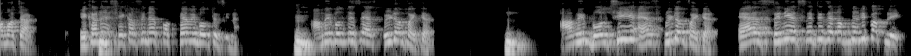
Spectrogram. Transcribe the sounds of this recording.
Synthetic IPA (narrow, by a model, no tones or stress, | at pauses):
ɔmat͡ɕa̰ɾ | ekʰaneʃekʰasinaɾpɔkʰːeamibolt̪et͡ɕʰina̰ | a̰mibolt̪et͡ɕʰiɛzfɾiɖomfajʈa̰ɾ | a̰mibolt͡ɕʰiɛzfɾiɖomfajʈa̰ɾ | ɛzsinijaɾsiʈizenɔfd̪əɾipablik̚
